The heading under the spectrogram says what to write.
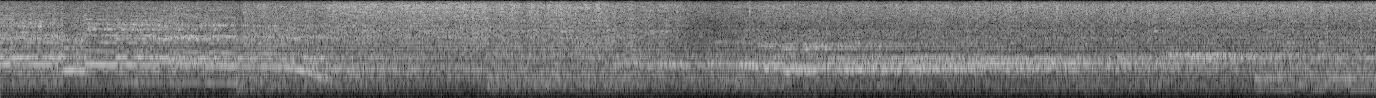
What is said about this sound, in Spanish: venía un auto a toda velocidad, el cual lo impactó matándolo al instante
